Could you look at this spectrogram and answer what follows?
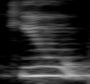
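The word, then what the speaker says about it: queue: हा क्यू या शब्दाचा याचा उच्चार जो आहे ना हा शब्द महत्वाचा आहे बघा लिहून देते क्यू यु यु इ याचा उच्चार कसा होतो तर फक्त क्यू असा होतो क्यू आणि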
